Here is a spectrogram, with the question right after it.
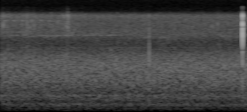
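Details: Thousands of bees swarming out of a backyard hive and flying all around: a dense, steady, unbroken buzzing hum spread across a wide band, with a single sharp click just before the end.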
